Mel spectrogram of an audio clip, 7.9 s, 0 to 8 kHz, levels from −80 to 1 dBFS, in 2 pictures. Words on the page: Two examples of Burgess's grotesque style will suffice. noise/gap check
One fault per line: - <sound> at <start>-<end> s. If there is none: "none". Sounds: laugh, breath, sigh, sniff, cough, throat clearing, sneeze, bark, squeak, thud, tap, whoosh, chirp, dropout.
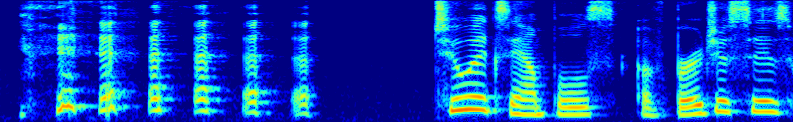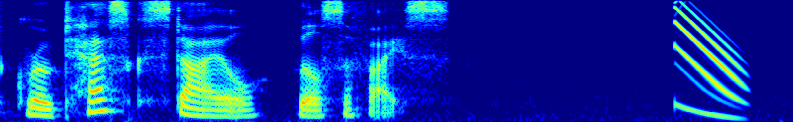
- laugh at 0.1-1.6 s
- chirp at 7.3-7.7 s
